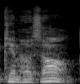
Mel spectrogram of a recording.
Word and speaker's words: Kim Ha-Seong: kind of like Ha-Seong Kim, or excuse me, Kim Ha-Seong, my boy. – That's right. We were corrected on how to pronounce the name, and now we've been corrected on the order of the names to be said. So Kim Ha-Seong is apparently the correct way to say it.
